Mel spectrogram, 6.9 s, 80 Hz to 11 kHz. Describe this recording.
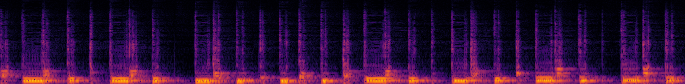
Zulu 70 D BUBBLE 01
Reggae rasta Roots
